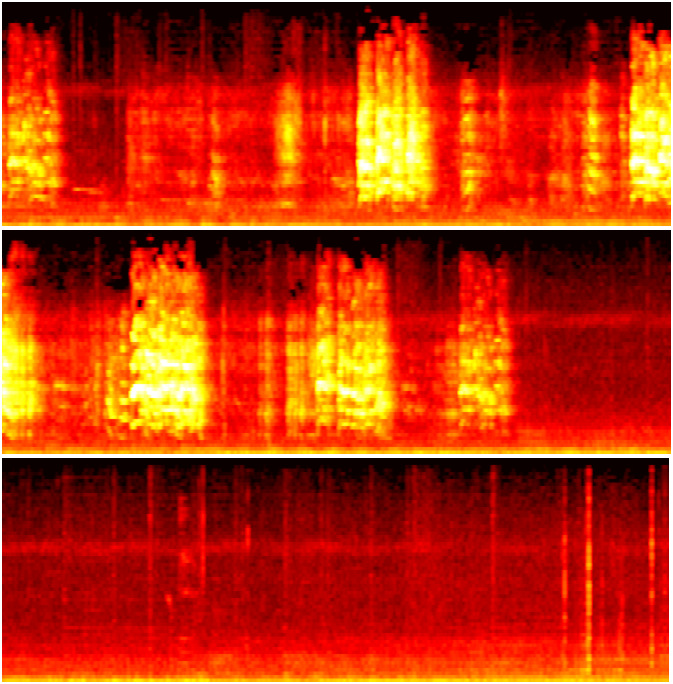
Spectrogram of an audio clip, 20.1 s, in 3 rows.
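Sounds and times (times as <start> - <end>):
soft sustained music: 0.0 - 20.0.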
